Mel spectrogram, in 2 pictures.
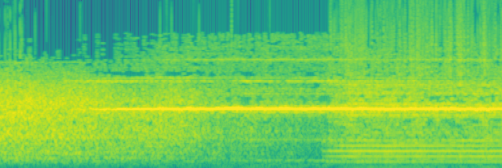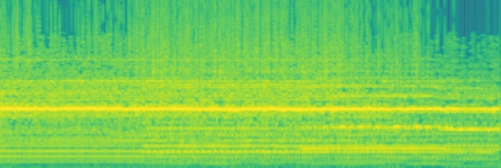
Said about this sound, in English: That is, supposing the pilot can pull the plane out of the screaming dive that has sent Dan scrambling for a seat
